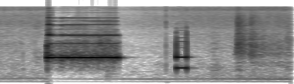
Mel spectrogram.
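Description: An automated prison collect-call phone system sounds a long, loud electronic tone, then a short, sharp beep after a pause, heard alone over a quiet line.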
